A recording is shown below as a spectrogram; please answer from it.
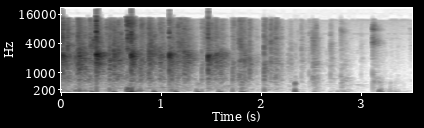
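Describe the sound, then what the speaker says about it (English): Audience clapping for a former student at an international school event in Bamako, brief scattered hand claps that fade into a few isolated claps. "Let's clap for him, please."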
